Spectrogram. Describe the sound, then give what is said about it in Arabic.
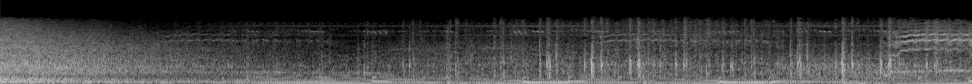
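A ridden horse's hooves clip-clop in a long, steady run of many hoofbeats over a low rumbling drone, with a whinny near the start. “اركب فرسك، بدنا نروح نشوفها وين راحت.”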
